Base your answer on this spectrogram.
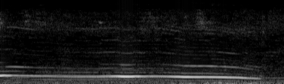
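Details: Domestic cat giving a long, drawn-out yowling meow, a steady tone with rich harmonics that holds level, swells slightly in the middle and sinks in pitch near the end, lasting under two seconds.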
